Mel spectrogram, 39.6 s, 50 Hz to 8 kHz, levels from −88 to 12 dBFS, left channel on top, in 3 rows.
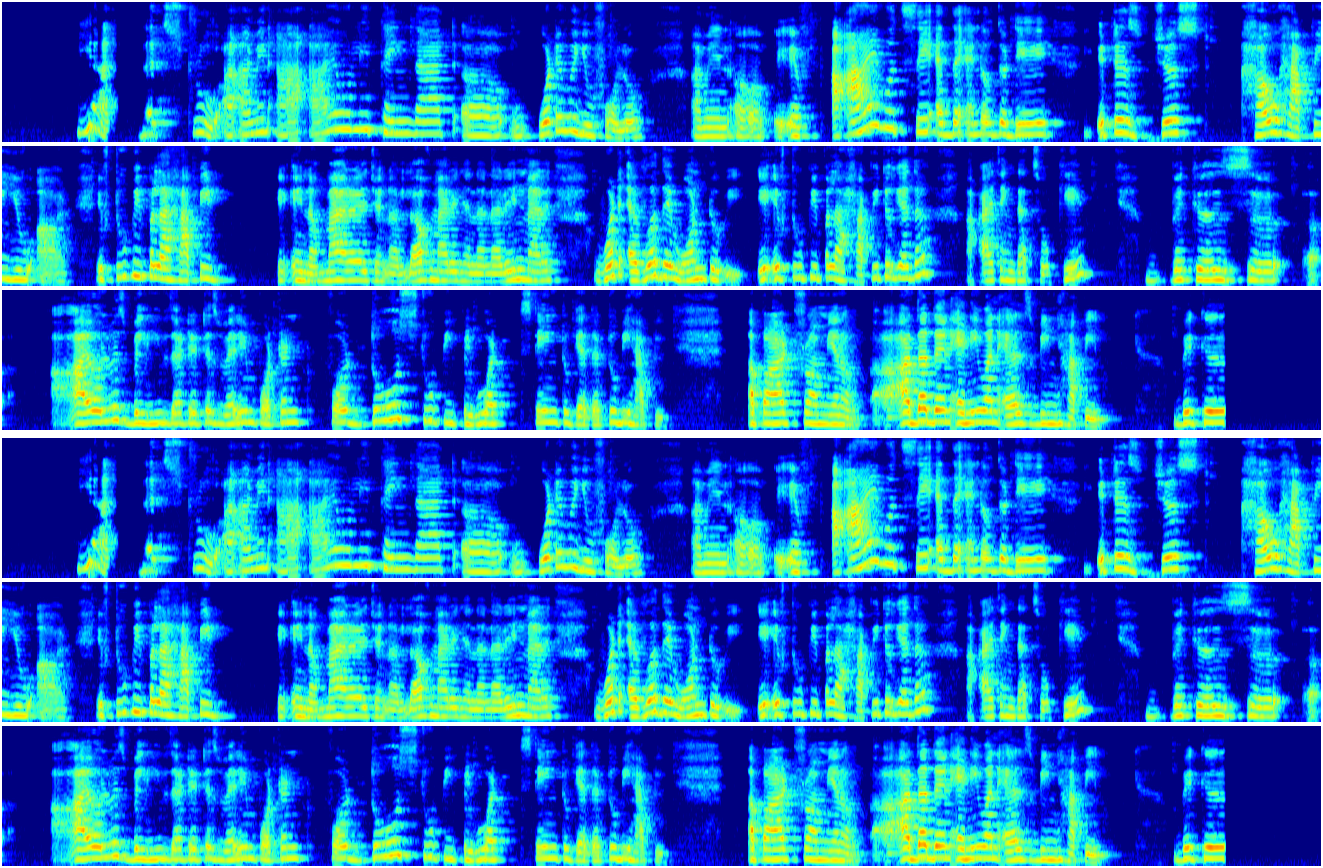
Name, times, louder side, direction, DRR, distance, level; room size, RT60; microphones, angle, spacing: voice 1, 0.8-1.1 1.4-6.4 6.9-10.6 11.0-12.0 12.4-15.5 16.0-22.5 22.8-24.1 24.4-26.4 26.9-33.6 33.8-37.4 38.1-38.6, equal, 5° left, 1.0 m, -26 dB
head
